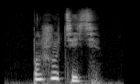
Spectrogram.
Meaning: 1. to joke, to jest 2. to trifle, to play (with) 3. to make fun (of)
- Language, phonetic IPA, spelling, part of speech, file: Russian, [pəʂʊˈtʲitʲ], пошутить, verb, Ru-пошутить.ogg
